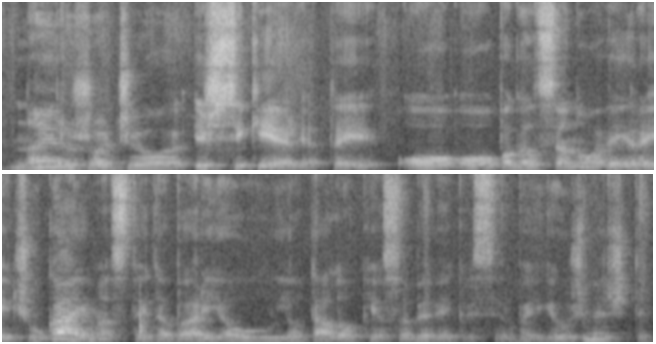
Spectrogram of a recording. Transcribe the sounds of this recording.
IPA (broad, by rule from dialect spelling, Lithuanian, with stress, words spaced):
ˈnɐ ɪr ʒoːˈd͡ʒʲʊ ɪʃʲsʲɪˈkʲiɛlʲiɛ ˈtɐɪ oː oː ˈpɑːɡɐlˠ sʲɛˈnuɔʋʲɛ iːˈrɐ ɛɪˈt͡ʃʲuː ˈkɐɪmɐs tɐɪ dɐˈbɐr jɛʊ jɛʊ ˈtɑː lˠɐʊˈkʲeːsɐ bʲɛˈʋʲɛɪk ʋʲɪˈsʲɪ ɪr ˈbɐɪɡʲɛ ʊʒʲˈmʲɪrʲʃʲtʲɪ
